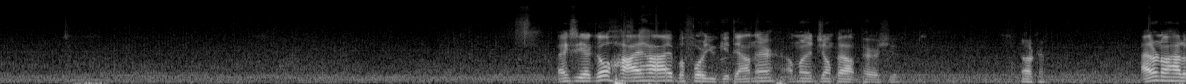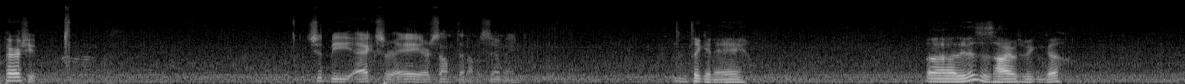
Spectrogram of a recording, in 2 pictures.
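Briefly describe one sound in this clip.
A helicopter's engine and rotor hum steadily.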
